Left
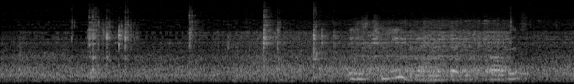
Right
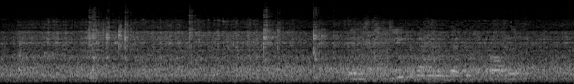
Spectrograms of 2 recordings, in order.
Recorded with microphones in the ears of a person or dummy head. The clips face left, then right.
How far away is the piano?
I don't hear a piano.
